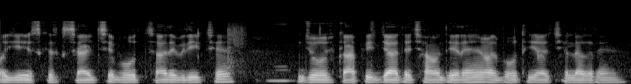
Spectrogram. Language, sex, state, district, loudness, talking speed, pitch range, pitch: Hindi, male, Delhi, New Delhi, -19 LUFS, 220 wpm, 105-110 Hz, 105 Hz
